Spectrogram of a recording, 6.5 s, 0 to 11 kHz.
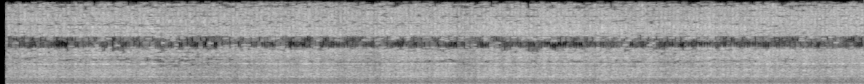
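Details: Ducati Scrambler 1100 Pro after a few miles: loud rough idle with a constant gritty grinding layer over the low engine beat; strange grinding noise, source unknown.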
